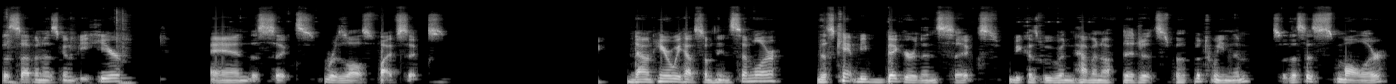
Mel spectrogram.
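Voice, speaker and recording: A man's voice: on the low side, measured pace, fairly bright tone, slightly rough, poor audio. Stuffy-nosed man explaining a puzzle. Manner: patient, explanatory, thinking aloud. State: stuffy, congested. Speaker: host solving a sudoku puzzle. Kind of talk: calm step-by-step puzzle walkthrough. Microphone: voice-over on a screen recording.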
